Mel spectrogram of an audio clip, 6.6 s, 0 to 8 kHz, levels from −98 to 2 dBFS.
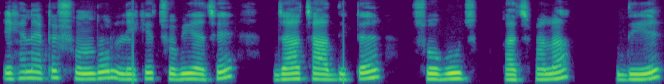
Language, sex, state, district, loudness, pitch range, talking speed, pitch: Bengali, female, West Bengal, North 24 Parganas, -21 LUFS, 185-220 Hz, 115 wpm, 200 Hz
